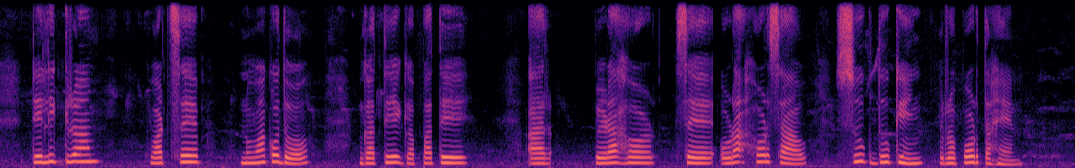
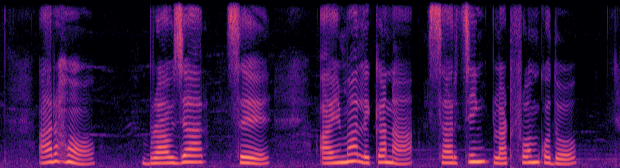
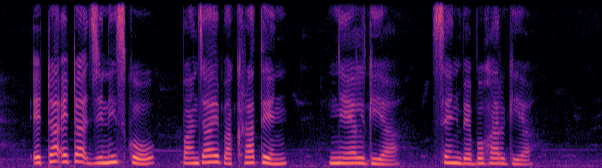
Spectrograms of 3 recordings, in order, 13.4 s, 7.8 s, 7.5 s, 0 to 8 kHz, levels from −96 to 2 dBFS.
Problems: none marked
